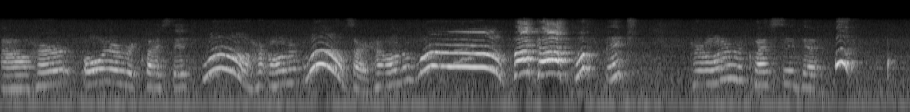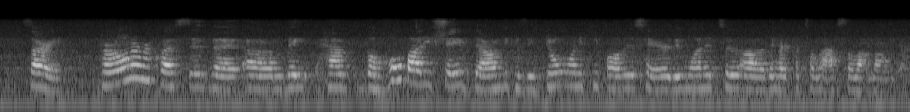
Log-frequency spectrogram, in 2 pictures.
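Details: Adult woman with Tourette syndrome and ADHD, whose tics worsen after hyperfocusing; a vocal tic interrupts her speech; vocal tics (Tourette syndrome).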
